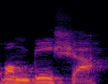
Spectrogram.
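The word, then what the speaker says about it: bombilla: And then you drink it out of a straw which is called a bombia. In Spanish it's called bombisha.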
